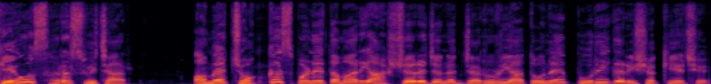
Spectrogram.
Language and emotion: Gujarati, surprised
